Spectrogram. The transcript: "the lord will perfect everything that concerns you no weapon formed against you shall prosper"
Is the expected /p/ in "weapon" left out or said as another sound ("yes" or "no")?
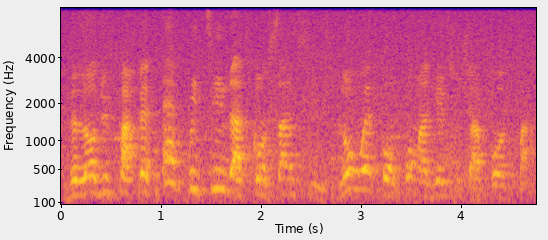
yes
